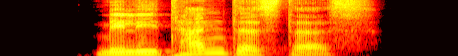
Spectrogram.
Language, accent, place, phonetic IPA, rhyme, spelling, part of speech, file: German, Germany, Berlin, [miliˈtantəstəs], -antəstəs, militantestes, adjective, De-militantestes.ogg
- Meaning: strong/mixed nominative/accusative neuter singular superlative degree of militant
